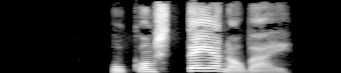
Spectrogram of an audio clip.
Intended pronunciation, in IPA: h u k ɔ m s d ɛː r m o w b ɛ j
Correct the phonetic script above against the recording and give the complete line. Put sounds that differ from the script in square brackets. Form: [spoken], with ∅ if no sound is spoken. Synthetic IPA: h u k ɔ m s [t] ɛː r [n] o w b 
